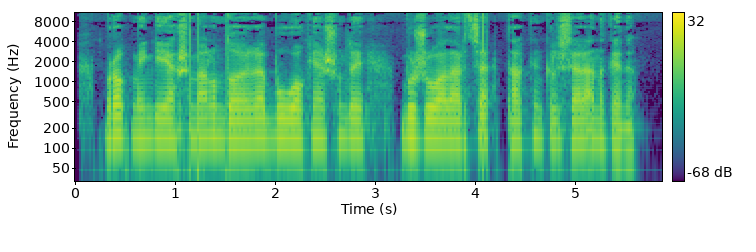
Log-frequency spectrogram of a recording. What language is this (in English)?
Uzbek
